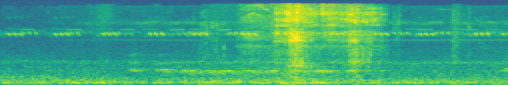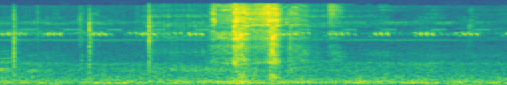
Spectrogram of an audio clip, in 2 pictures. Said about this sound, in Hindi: क्यों खर्राटे की आवाज आने लगी? वो सो नहीं रहा इस वक्त, वो कोमा में है।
